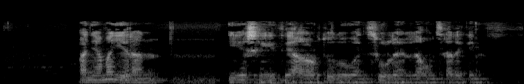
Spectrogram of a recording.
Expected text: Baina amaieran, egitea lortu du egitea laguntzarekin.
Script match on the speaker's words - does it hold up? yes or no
no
